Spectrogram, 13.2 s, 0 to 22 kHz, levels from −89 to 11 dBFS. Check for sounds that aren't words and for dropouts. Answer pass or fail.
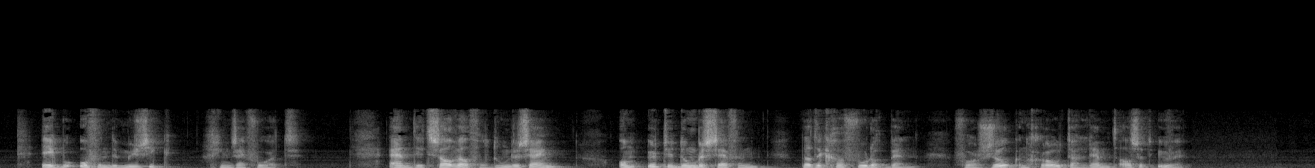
pass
